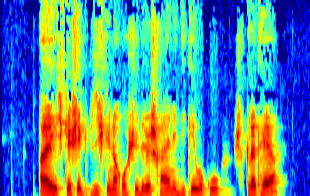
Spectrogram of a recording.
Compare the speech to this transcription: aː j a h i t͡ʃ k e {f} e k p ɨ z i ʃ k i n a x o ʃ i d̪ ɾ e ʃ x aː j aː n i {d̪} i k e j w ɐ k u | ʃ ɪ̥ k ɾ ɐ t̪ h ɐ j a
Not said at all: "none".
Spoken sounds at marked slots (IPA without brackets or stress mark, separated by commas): ʃ, d̪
